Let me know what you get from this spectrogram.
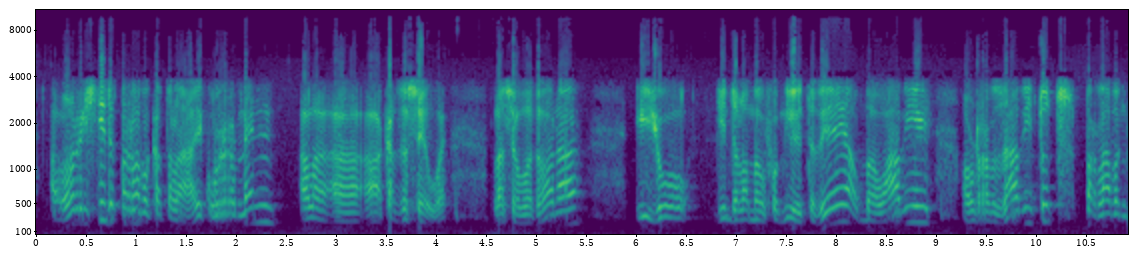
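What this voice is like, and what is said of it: Catalan spoken with French accent. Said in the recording (Catalan): “Amb accent francès.”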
